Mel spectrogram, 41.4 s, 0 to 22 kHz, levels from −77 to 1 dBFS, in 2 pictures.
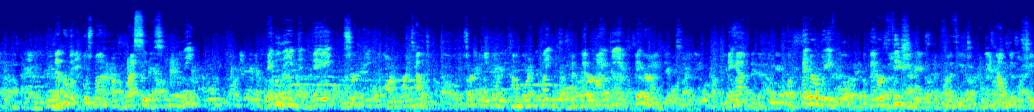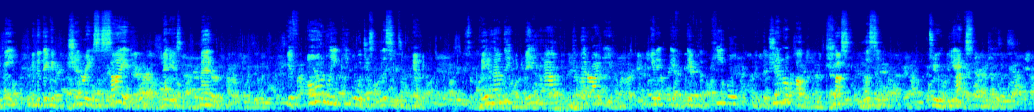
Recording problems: off-mic speech; far
room echo; slight; dies away in 0.5 s
chatter from many people; loud; throughout; 3 dB below the speech
background music; faint; throughout; 25 dB below the speech

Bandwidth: 15.5 kHz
